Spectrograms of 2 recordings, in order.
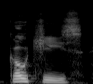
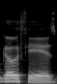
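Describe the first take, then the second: First: The name is said with a 'ch' sound. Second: The name is said with a 'th' sound. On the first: The speaker calls it right. "but it's Gochi's" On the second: The speaker calls it wrong. "I've been told that it's not Gauthier's"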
